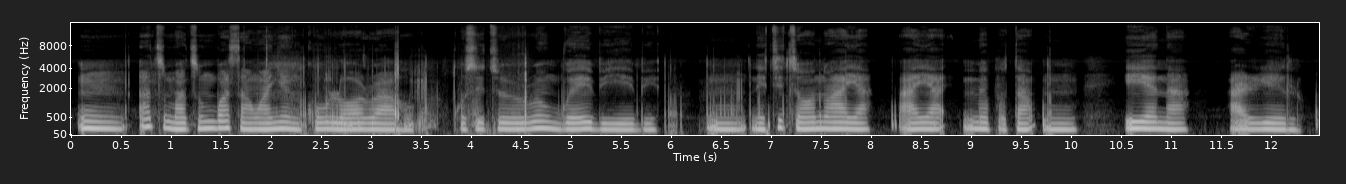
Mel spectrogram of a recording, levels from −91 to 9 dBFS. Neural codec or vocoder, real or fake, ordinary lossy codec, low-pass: none; real; none; 14.4 kHz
